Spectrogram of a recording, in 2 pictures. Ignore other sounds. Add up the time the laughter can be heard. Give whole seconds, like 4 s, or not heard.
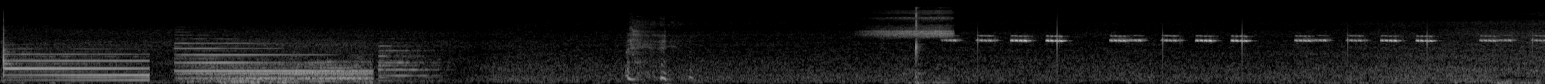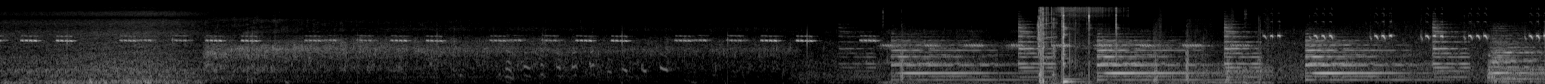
2 s.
